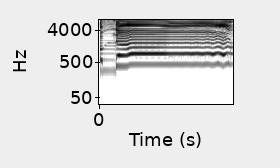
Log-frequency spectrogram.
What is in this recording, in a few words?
"OHLALALA", funky vocals; USB Soundscan vol.18; AKAI; TB MELODY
